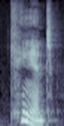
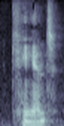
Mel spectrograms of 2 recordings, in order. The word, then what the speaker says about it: can't: In this classic book-like pronunciation, you can clearly hear the short vowel a. The same sound that you hear in cat or fast.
